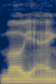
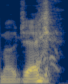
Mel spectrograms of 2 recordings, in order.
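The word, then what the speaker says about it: Mojang: friends over there uh i think it's mo yang is the proper pronunciation but i always call him moject but there's super cool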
